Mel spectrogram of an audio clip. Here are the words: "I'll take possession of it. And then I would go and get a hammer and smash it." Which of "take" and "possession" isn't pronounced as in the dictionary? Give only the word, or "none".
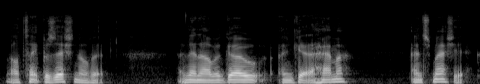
none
